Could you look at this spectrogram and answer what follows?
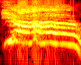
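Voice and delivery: very high, loud yelp; girl shrieking as Paul yanks her pigtail; yelp of pain. Acted. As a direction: yelp as the hair is pulled. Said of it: "Leslie yelped".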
